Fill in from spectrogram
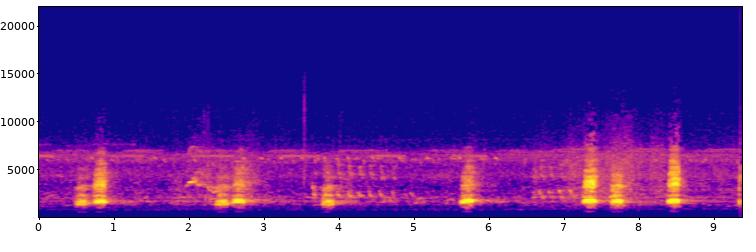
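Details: Toco toucan (Tucanuçu) feeding freely on papaya in a yard in Brazil, giving harsh croaking calls in short bursts, often paired, repeated several times over about nine seconds against quiet background hiss.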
